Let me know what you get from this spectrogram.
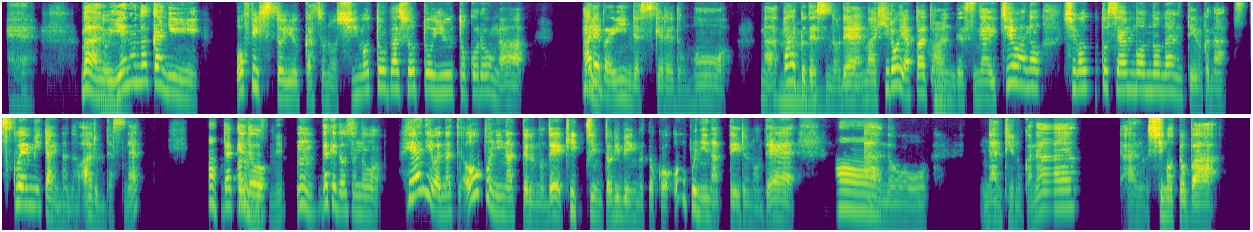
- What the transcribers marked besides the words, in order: none
- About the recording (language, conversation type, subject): Japanese, advice, 毎日の中で、どうすれば「今」に集中する習慣を身につけられますか？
